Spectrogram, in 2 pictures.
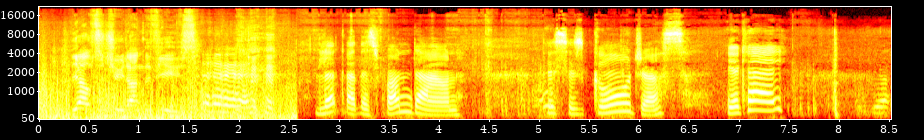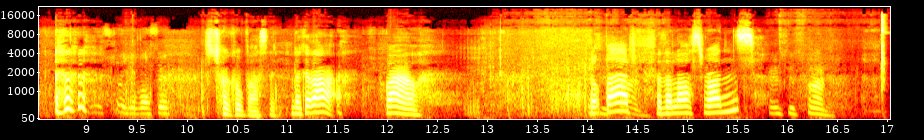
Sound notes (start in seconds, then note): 1.4 both laugh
